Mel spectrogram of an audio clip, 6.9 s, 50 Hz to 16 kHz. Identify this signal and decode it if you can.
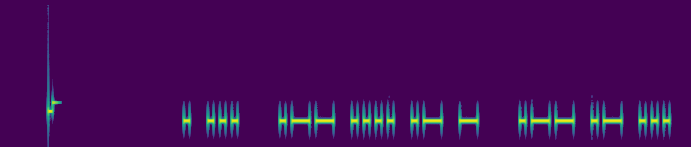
Morse code, heard as a keyed tone, about 20 wpm, 700 Hz. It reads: ES WHAT WAS
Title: Sentences from Top 200 Words and Abbreviations 20wpm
